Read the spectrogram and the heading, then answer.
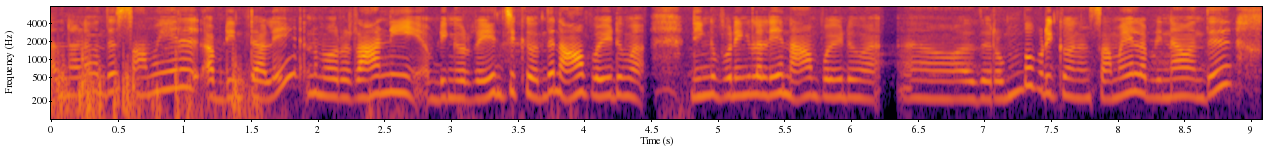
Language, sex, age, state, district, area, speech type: Tamil, female, 18-30, Tamil Nadu, Thanjavur, urban, spontaneous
